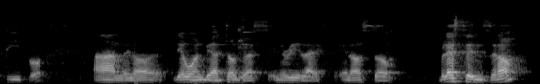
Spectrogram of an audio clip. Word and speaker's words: Tuggras: I spell it with a Jamaican pronunciation as well, because we don't say Thug. with a TH. You We know, say tug. it's Yeah. a tug. You know, so Tuggras.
